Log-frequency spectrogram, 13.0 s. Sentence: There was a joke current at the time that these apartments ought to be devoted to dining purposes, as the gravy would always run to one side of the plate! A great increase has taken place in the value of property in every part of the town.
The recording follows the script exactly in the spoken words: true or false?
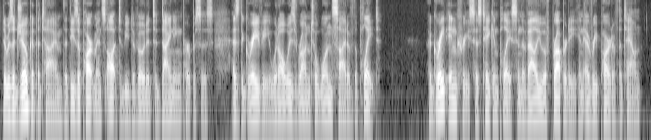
false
